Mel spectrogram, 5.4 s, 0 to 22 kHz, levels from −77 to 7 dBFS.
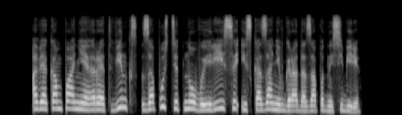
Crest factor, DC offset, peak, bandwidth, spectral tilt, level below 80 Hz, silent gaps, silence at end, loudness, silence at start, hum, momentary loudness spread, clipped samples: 14 dB; under 0.1%; -2 dBFS; 12.5 kHz; -4 dB/octave; -66 dBFS; none; 0.55 s; -15 LUFS; 0.45 s; none; 5 LU; under 0.1%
